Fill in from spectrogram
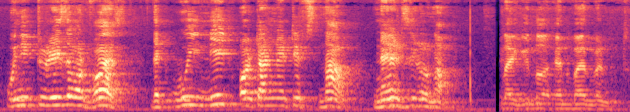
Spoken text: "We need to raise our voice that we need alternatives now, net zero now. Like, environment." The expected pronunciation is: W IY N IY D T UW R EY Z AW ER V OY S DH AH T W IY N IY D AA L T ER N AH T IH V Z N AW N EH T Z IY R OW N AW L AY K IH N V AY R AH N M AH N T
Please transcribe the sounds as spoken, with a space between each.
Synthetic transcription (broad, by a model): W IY N IY D T UW R EY Z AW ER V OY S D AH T W IY N IY D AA L T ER N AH T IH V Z N AW N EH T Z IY L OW N AW L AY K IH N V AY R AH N M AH N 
